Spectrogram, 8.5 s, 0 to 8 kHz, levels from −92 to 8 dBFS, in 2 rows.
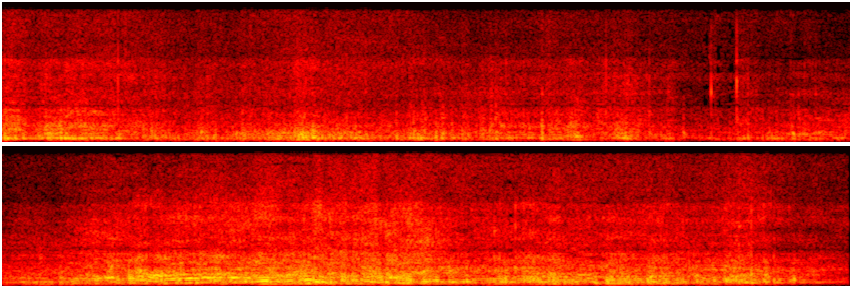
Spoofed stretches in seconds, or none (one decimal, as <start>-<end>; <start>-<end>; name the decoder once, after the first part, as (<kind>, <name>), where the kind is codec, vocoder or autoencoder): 0.0-0.7 (codec, SNAC); 2.5-8.5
